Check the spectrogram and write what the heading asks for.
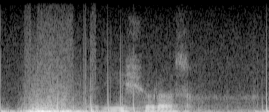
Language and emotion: Russian, neutral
